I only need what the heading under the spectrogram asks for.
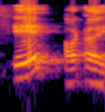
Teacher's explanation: कंठ और तालु से उच्चारित होने वाले वर्ण हो गए ए और ऐ।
